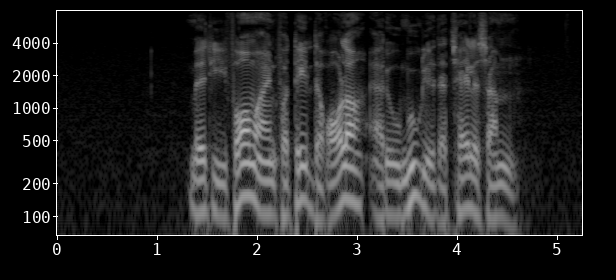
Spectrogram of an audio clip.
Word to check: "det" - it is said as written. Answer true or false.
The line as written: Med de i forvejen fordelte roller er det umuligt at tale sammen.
false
